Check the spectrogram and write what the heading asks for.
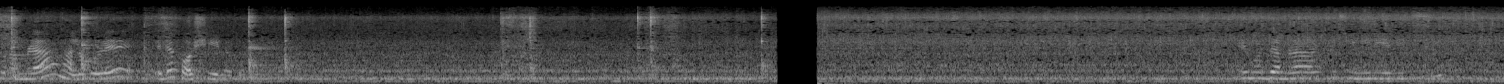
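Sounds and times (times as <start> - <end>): metal spatula scraping a pan: 0.0 - 2.1, 5.0 - 5.6, 6.4 - 7.0
masala sizzling in a pan: 0.0 - 15.0.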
